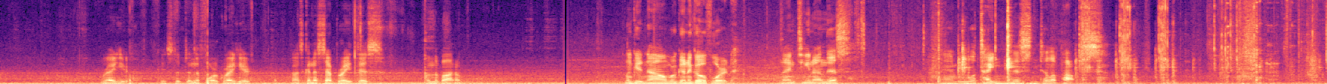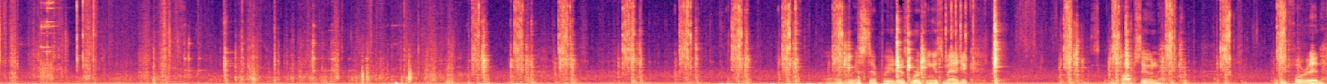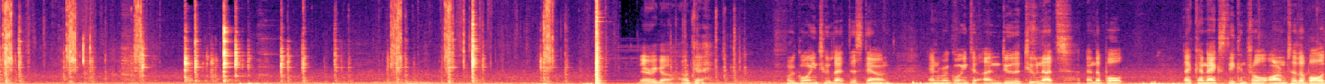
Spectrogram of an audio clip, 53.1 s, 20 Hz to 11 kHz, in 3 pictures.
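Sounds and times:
ratchet wrench clicking: 14.3 - 16.5, 24.0 - 31.2, 31.8 - 42.0, 42.6 - 43.6.

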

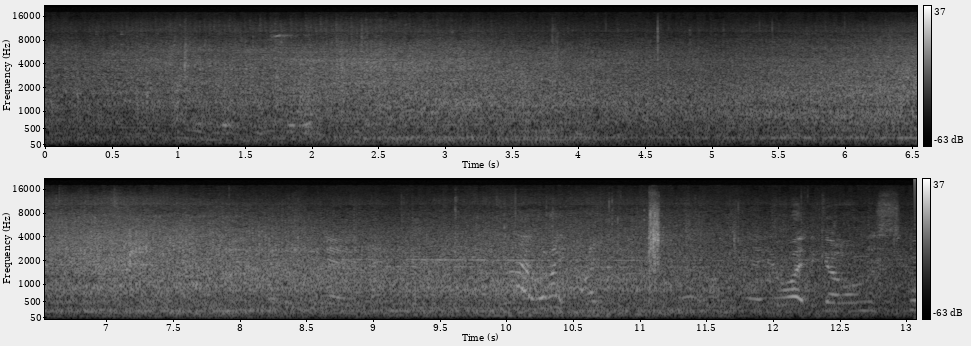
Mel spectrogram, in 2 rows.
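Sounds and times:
street noise: 0.0 - 13.0.

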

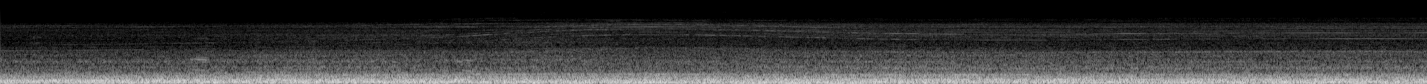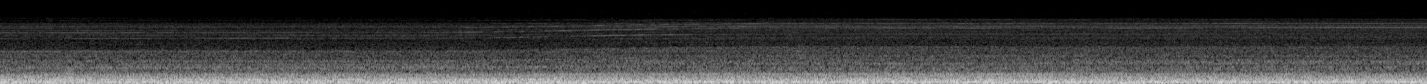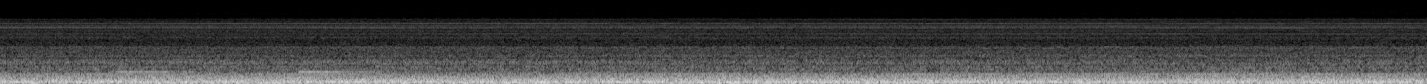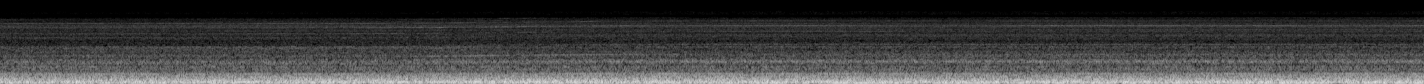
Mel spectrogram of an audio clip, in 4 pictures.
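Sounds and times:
jet engine hum: 0.0 - 57.0
faint whine: 1.0 - 44.8
steady tone: 29.4 - 33.7.

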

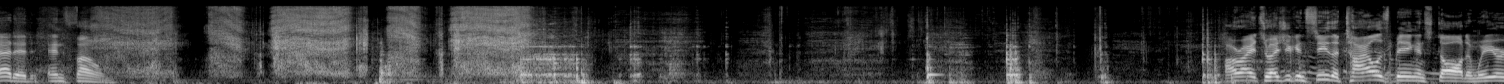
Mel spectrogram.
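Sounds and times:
roof tiles scraping: 0.0 - 14.5
foam adhesive gun hissing: 0.8 - 5.8.

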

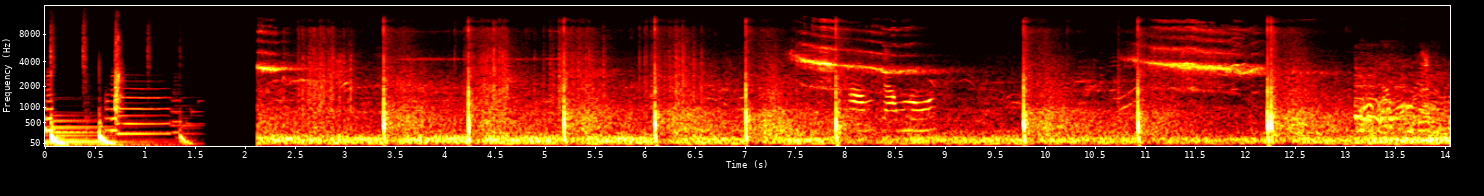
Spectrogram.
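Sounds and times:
fireworks popping: 2.1 - 13.1
outdoor background rush: 2.1 - 14.0.

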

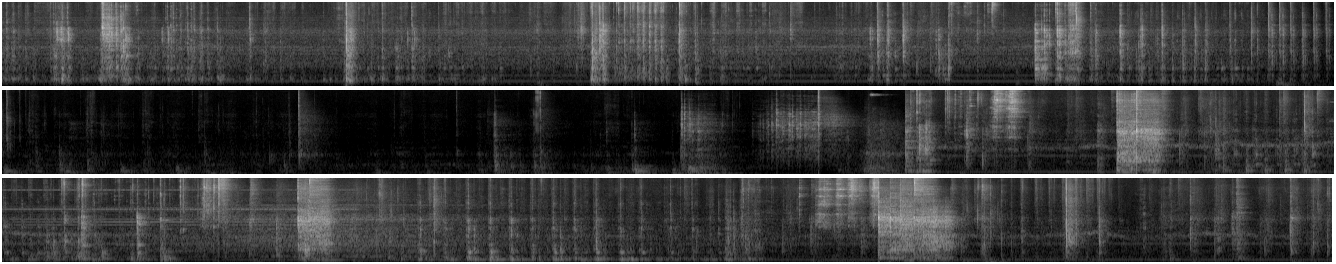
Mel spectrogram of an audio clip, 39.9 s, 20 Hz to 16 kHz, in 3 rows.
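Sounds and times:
metal clamps clinking and clicking: 34.6 - 35.7.

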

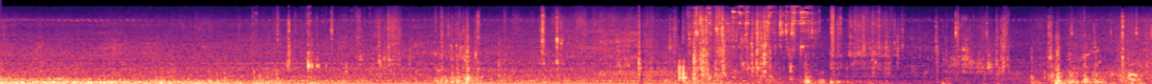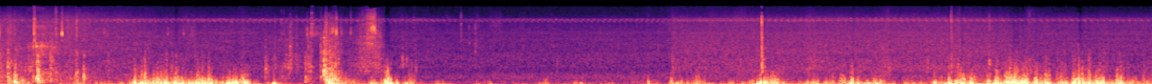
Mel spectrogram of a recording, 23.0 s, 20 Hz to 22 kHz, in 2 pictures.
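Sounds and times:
low rumble inside a car: 0.0 - 8.5
handling knocks and rustles: 2.8 - 12.6
keys jangling: 6.8 - 10.1.

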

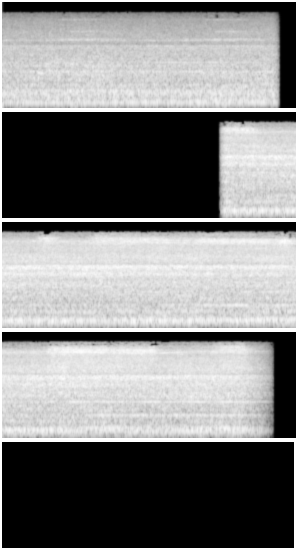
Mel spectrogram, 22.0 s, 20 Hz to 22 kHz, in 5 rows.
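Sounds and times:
machine hissing: 7.7 - 17.3.

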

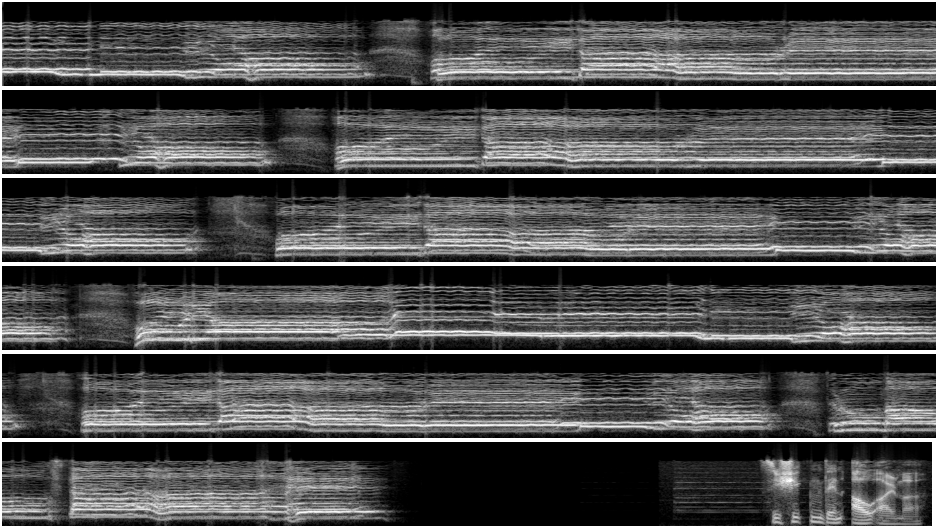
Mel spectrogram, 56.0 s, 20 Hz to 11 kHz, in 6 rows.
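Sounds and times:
two voices yodeling in harmony: 0.0 - 3.7, 29.4 - 37.6.

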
